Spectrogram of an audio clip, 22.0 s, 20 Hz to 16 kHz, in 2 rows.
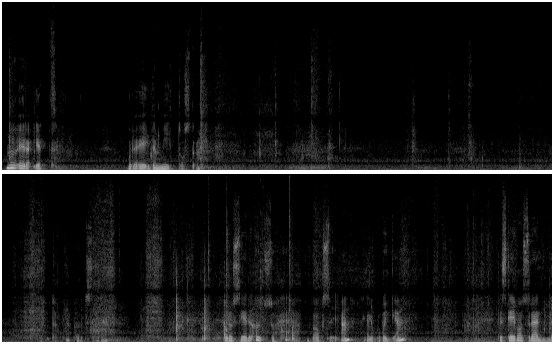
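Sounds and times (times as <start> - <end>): cardboard cover rustling and scraping: 11.2 - 11.9, 12.7 - 14.9, 17.9 - 22.0.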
